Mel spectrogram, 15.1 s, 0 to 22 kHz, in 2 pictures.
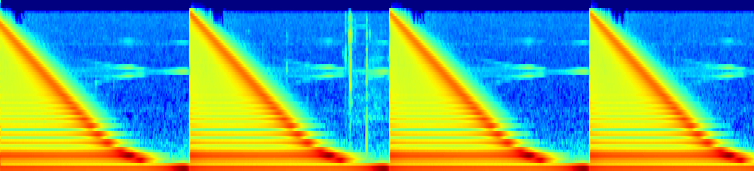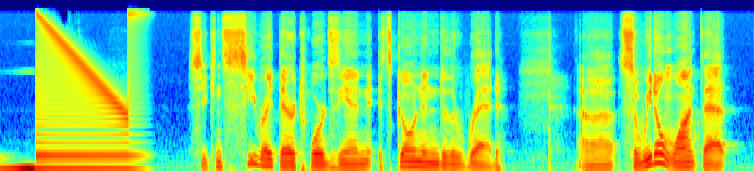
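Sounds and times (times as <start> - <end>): steady synth bass: 0.0 - 9.1
synthesizer tone with filter sweep: 0.0 - 9.1.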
